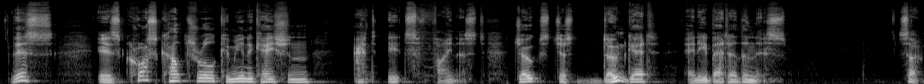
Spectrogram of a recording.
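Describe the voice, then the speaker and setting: A man narrating a scripted comic story for a podcast, wry and theatrical with dramatic pauses. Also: mid-range voice.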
